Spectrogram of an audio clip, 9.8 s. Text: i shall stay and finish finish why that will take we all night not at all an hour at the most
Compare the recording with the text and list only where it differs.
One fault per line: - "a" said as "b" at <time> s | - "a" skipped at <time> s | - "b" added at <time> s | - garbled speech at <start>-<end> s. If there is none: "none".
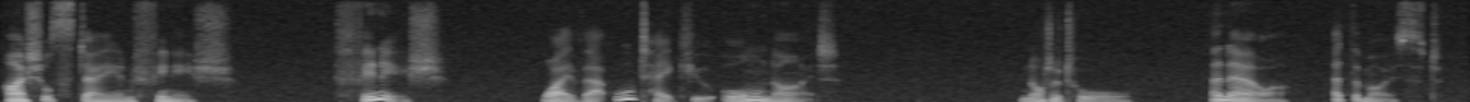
- "we" said as "you" at 4.6 s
